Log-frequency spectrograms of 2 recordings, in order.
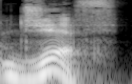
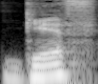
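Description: First: The word begins with a soft j sound. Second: The word begins with a hard g sound. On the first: The speaker calls it wrong. "not JIF" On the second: The speaker calls it right. "It's GIF"

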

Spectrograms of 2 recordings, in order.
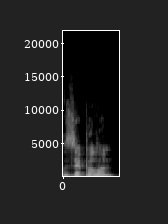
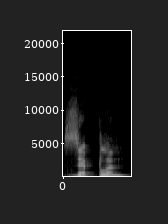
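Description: First: An extra vowel sound between the P and L. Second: No vowel sound between the P and L. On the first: The speaker calls it wrong. "not Zeppelin. There's no letter between the P and the L" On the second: The speaker calls it right. "No, Led Zeppelin"

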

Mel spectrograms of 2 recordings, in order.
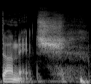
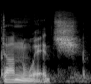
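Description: First: It is said the English way, silent w. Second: It is said the American way, with w.

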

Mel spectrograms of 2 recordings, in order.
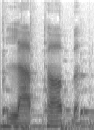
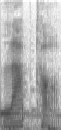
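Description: First: The word is said with b sounds. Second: The word is said with p sounds. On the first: The speaker calls it wrong. "لپتاپ غلط" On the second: The speaker calls it right. "لپتاپ صحیح"

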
